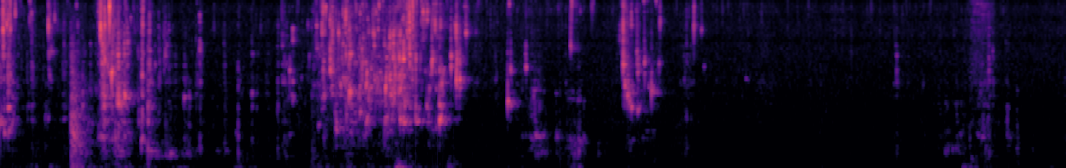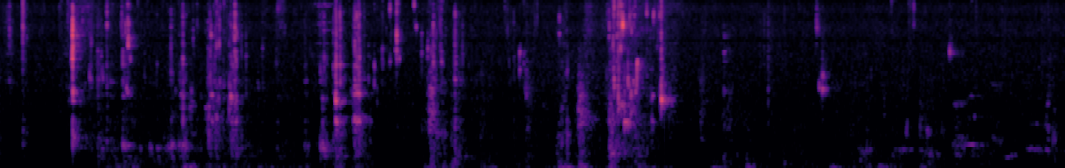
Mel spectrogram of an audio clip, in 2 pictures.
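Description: Water splashing and dripping in a shallow-filled bathroom sink as a hand and a toy car move through it, in irregular bursts with a quiet stretch in the middle.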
